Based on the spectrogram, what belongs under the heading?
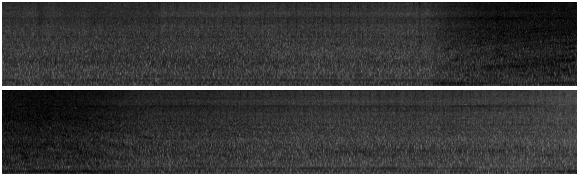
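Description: Subaru Impreza WRX's turbocharged flat-four (boxer) engine idling steadily, then revved once with the car standing still: the pitch climbs from about nine seconds in, peaks a few seconds later and falls back to idle by about fourteen seconds.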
